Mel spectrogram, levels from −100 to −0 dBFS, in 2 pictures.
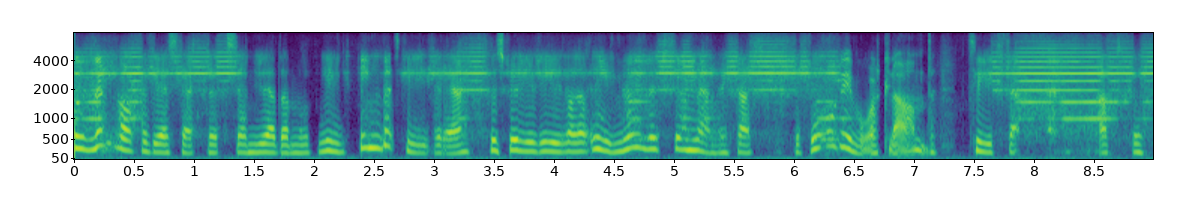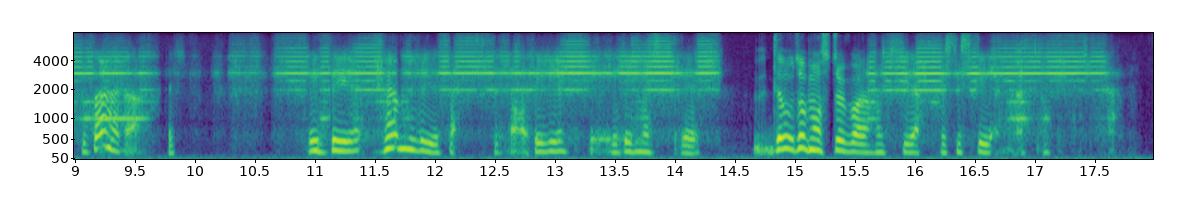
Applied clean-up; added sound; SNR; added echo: neural diffusion model UNIVERSE++.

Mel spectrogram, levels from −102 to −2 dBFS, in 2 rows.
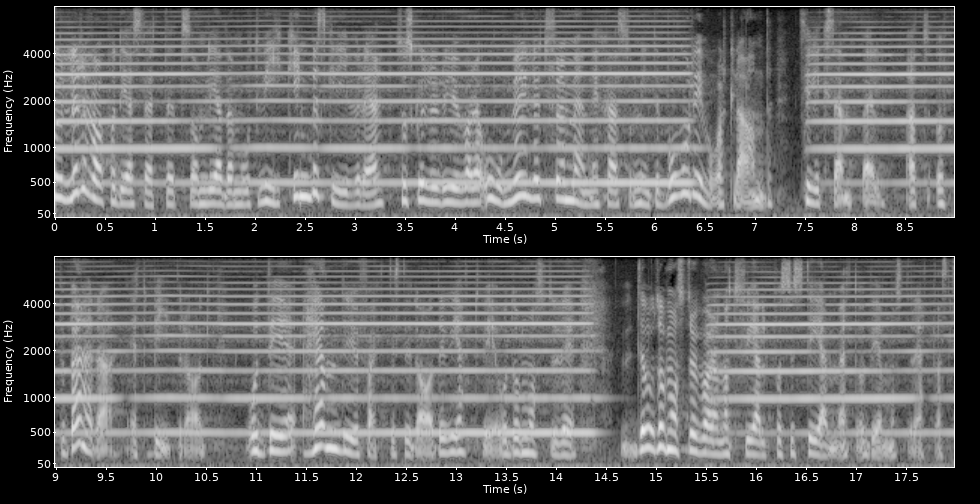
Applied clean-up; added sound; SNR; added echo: none; Bowed string instrument; 0 dB; none.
